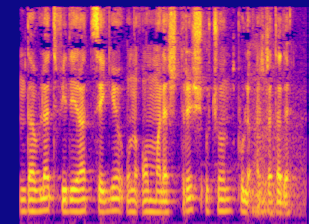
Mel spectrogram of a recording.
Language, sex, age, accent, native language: Uzbek, male, 18-24, Jizzax, Uzbek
